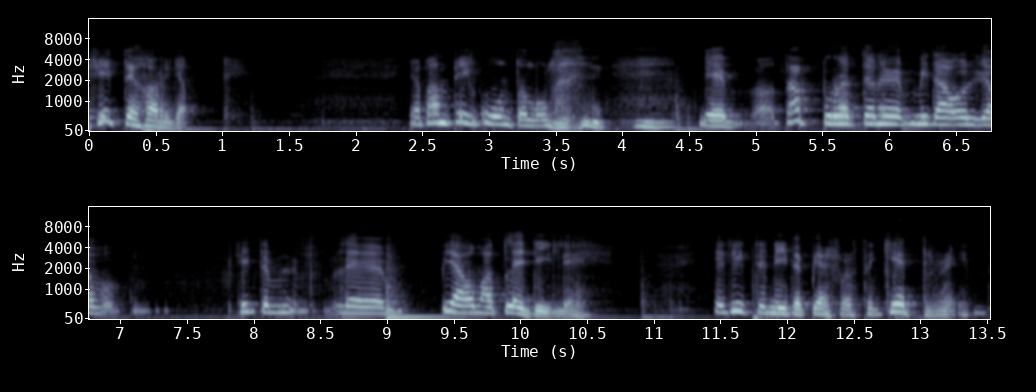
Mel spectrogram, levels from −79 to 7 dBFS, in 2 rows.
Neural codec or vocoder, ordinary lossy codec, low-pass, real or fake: autoencoder, 48 kHz, 128 numbers a frame, DAC-VAE, trained on Japanese speech; none; 14.4 kHz; fake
